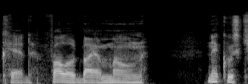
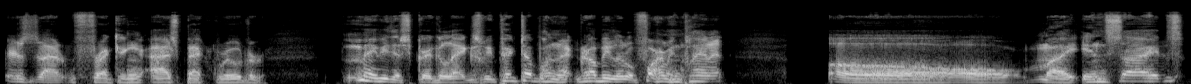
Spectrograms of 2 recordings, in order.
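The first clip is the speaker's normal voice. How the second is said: big alien groaning in pain; slow, drawn-out bellyache moan; put-on suffering hulk voice; 4 dB louder, slower than usual. A narrator's reading. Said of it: "Karg groaned".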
